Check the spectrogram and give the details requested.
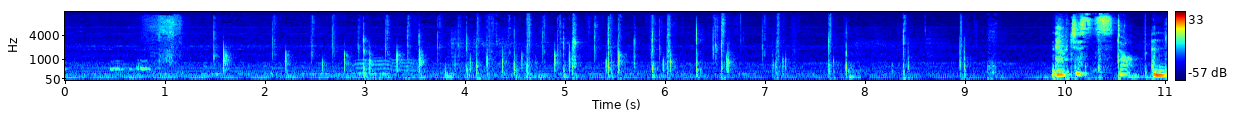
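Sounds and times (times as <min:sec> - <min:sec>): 
footsteps walking upstairs: 0:01.5 - 0:09.5
speech: 0:10.1 - 0:11.0.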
